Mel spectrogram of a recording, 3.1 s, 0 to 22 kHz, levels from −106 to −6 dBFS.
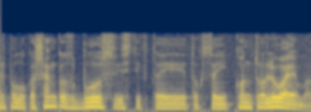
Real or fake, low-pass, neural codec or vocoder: fake; 7.2 kHz; codec, 16 kHz, 8 kbps, FunCodec, trained on LibriTTS, 25 frames a second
